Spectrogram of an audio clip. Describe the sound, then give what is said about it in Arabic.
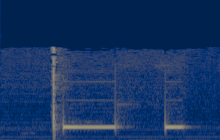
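Busy tone on a telephone line after a disconnected call: a sharp click, then two steady mid-pitched beeps, the first about half a second long and the second cut short, with a low hum underneath and no voices. “اتقطع اتصال، معلش بقى عاود تاني”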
